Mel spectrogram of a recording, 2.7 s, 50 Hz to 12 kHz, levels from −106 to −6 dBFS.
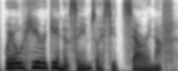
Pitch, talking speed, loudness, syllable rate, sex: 190 Hz, 225 wpm, -16 LUFS, 5.7 syllables/s, female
